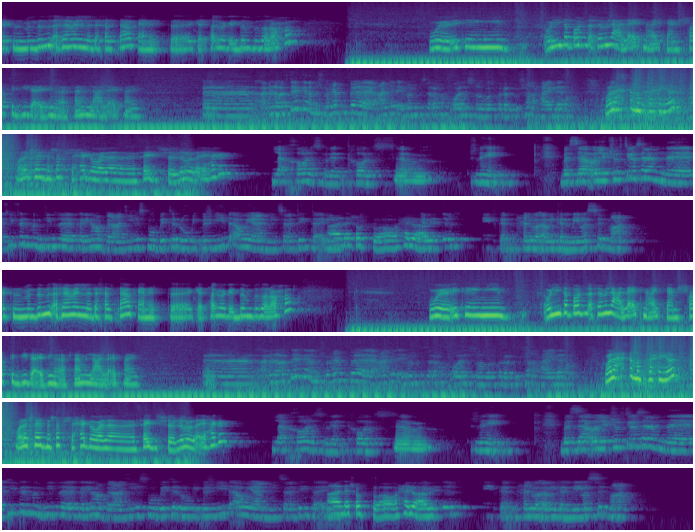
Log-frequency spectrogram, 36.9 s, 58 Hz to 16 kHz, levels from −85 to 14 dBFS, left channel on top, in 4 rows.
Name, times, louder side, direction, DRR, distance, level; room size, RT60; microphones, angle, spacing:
voice 1, 0.0-3.9 5.7-6.8 7.2-11.0 17.3-18.2 18.6-21.4 23.7-24.1 32.0-33.4, right 6 dB, 90° right, 0.4 m, -22 dB
sound 1, 4.6-21.0, right 1 dB, 25° right, 1.8 m, -28 dB
voice 2, 11.9-18.0 22.0-23.8 24.7-25.2 25.6-32.2 33.2-33.7 34.1-35.9, left 1 dB, 65° left, 2.1 m, -38 dB
8.2 x 7.4 x 2.8 m
head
